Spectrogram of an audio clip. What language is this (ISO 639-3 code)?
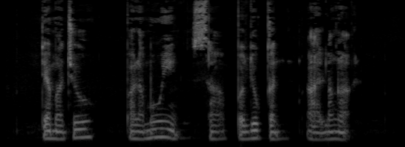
pwn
